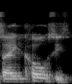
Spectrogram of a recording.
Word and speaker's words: psychosis: and S is psychosis. Even though we know psychosis starts with a Right. P, P is silent.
